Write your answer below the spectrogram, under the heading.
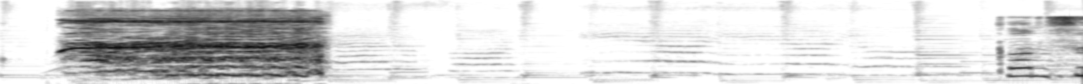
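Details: Horse. A horse neighs once, a loud, harsh whinny that shakes and trembles for just over a second. Soft children's tune music then plays, and a voice briefly speaks at the end.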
